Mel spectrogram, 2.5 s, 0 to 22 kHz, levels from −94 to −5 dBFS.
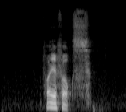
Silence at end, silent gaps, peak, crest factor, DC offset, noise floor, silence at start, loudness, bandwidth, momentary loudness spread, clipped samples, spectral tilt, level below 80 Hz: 0.75 s; none; -16 dBFS; 22 dB; under 0.1%; -80 dBFS; 0.9 s; -34 LUFS; 16 kHz; 15 LU; under 0.1%; -5.5 dB/octave; -72 dBFS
